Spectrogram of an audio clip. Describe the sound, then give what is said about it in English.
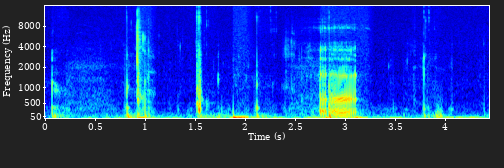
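Chocolate chip cookies being chewed mukbang-style until all are eaten, with repeated crunchy bites and moist mouth sounds in an uneven rhythm, including a louder, longer crunch partway through; no one speaks. “So you brought in some cookies and they're chocolate chip. Yeah. And now they're all gone because you mukbanged them all.”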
